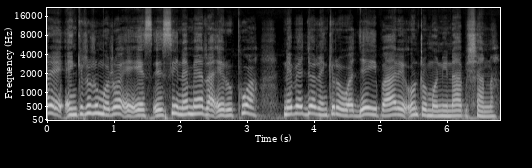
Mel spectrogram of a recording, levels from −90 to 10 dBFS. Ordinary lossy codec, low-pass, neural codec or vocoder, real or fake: none; none; vocoder, 44.1 kHz, 128 mel bands, Pupu-Vocoder; fake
